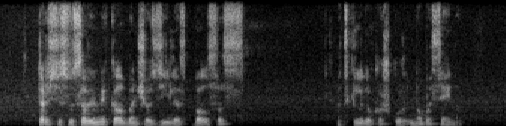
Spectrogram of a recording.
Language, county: Lithuanian, Vilnius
